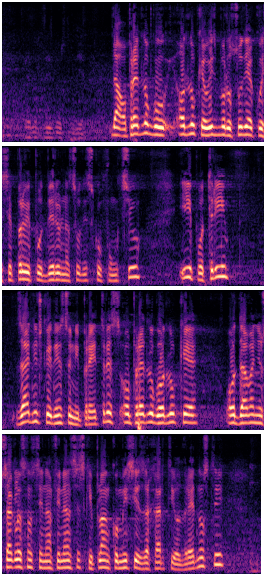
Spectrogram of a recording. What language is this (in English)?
Serbian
